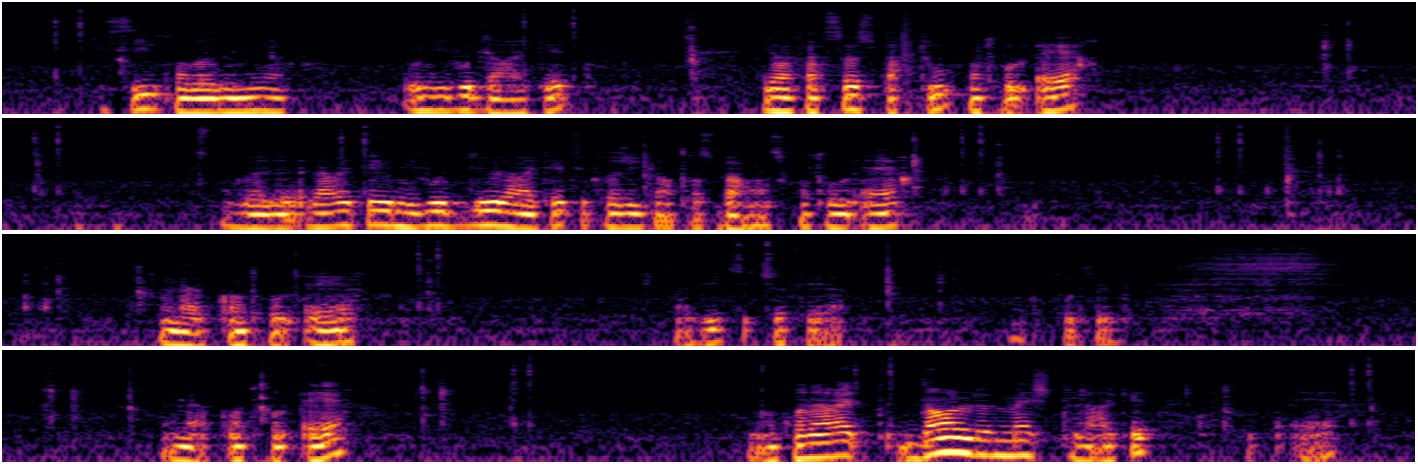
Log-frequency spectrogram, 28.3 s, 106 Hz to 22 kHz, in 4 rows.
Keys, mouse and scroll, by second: 6.7 ctrl+r, 11.6 ctrl+r, 13.9 middle click, 15.7 ctrl+r, 21.6 ctrl+z, 23.4 ctrl+r, 27.2 ctrl+r.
